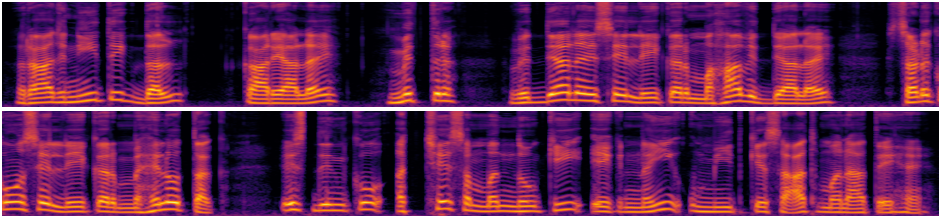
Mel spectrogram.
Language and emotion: Hindi, neutral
